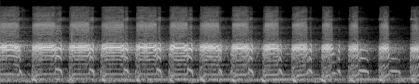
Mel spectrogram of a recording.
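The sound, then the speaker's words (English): A duck call blown in a loud, fast hunting-style hail call: about fifteen harsh, evenly spaced quacks in a steady run, alone with no talking. “That's where a hunting style hail call comes from.”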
